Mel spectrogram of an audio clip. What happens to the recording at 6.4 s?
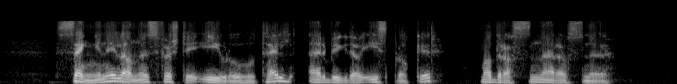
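At 6.4 s you're hearing the same thing that runs through the whole clip: heavy Bluetooth LC3 compression, most likely. Nothing comes through above 7.8 kHz, and the top of the speech has that breathy, grainy noise-fill. That points to a low bitrate, something like 16 kbps with 10 ms frames.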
